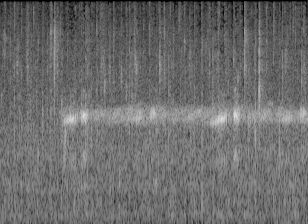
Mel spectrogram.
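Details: Short bursts of high, rattling frog croaks with a continuous trilling hum between them, over a background of medium rain.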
